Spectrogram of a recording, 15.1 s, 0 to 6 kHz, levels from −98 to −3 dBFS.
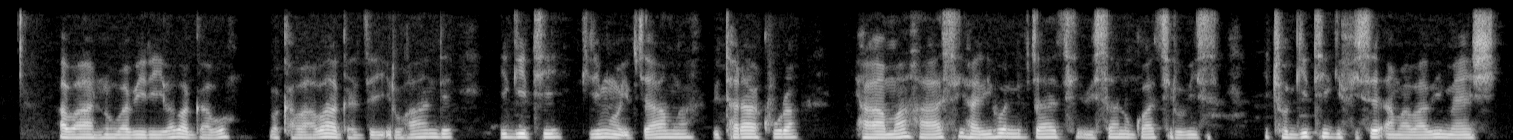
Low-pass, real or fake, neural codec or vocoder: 5.4 kHz; real; none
